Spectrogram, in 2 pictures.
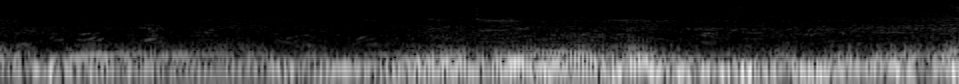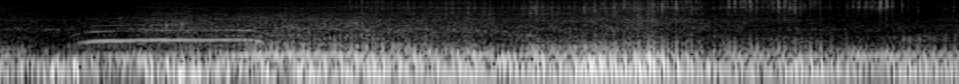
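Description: Small cart engines hum and rev nearby, outdoors.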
